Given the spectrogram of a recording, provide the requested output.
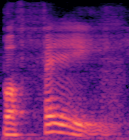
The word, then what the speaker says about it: buffet: I stayed at the hotel and there was the most amazing breakfast buffet. Buffet, not buffet.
